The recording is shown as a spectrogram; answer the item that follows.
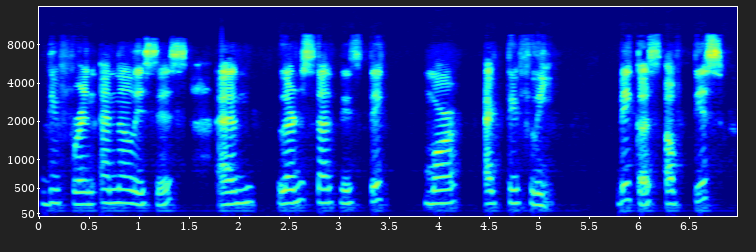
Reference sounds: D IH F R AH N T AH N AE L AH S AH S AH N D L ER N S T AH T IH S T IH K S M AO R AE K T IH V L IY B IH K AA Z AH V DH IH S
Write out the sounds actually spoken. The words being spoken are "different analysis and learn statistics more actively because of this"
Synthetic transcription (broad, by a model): D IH F R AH N T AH N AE L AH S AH S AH N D L ER N S T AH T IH S T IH K M AO R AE K T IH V L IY B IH K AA S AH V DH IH S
